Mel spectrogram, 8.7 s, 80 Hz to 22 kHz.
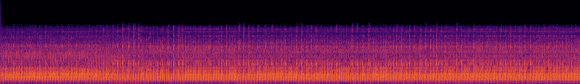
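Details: Shindaiwa 360 chainsaw, long-stored, Walbro WT-89 carburetor, reassembled with air filter and cover, idle checked on both crankshaft sides to test crank seals: steady, even idle with no hunting or surging. Normal idle.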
